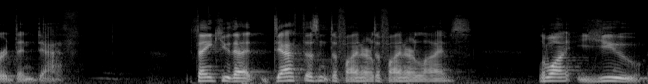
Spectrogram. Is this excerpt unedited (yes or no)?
no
